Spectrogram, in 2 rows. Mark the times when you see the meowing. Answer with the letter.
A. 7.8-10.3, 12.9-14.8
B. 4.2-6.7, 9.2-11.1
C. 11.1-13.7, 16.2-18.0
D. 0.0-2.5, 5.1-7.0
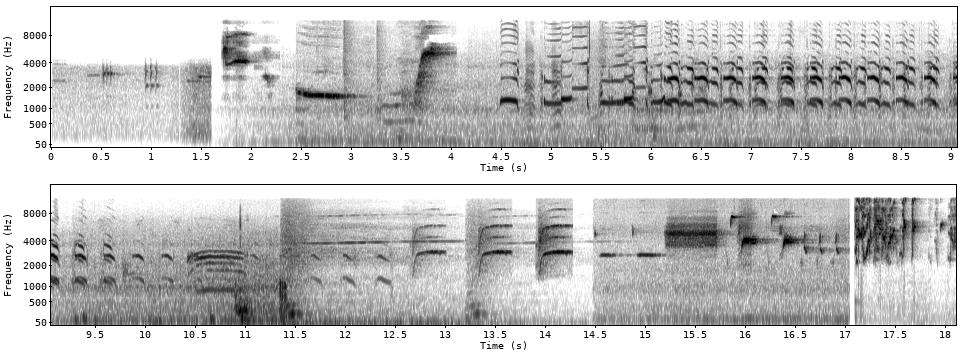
B.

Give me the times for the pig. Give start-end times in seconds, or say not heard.
not heard.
